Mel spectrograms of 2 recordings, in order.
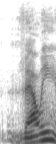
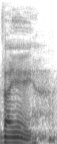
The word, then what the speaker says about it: Valle: Jolene Valley, or Val? Sorry for the mispronunciation. Did I get it right? No? Thank you. Jolene Valle.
